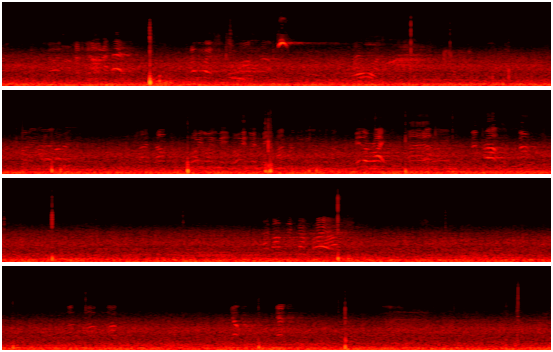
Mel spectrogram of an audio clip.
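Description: Football being kicked on an artificial turf pitch: sharp thuds of the ball now and then, the hardest about two seconds in, typical of a shot on goal, with players' distant shouts over a steady low background rumble.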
